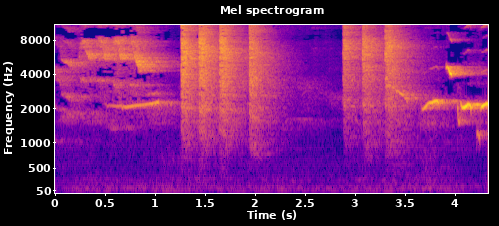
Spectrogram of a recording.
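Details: White-rumped shama with a steely-toned voice: high layered notes, then a run of sharp clicking bursts, a pause, more clicks, and a rising clear whistle at the end.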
